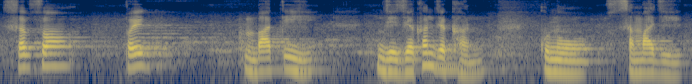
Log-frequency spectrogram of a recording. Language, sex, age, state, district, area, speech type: Maithili, male, 45-60, Bihar, Supaul, rural, spontaneous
